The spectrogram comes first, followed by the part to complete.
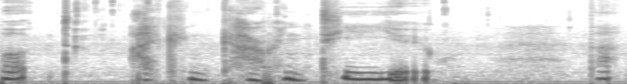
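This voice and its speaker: A soft-spoken woman is whispering. Her pace is fairly slow. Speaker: ASMR creator. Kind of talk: ASMR explainer, soft-spoken talk to camera. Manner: soft-spoken, whispering.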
